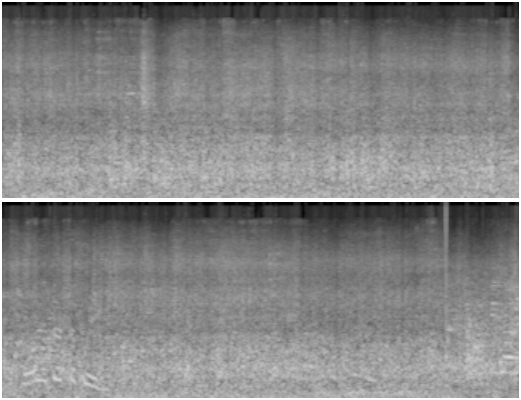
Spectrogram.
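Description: A broad gauge passenger train, the Betna Express between Khulna and Benapole, runs loudly and steadily, carriages rattling and rumbling with rhythmic clatter from inside, with some voices faintly beneath the noise.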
